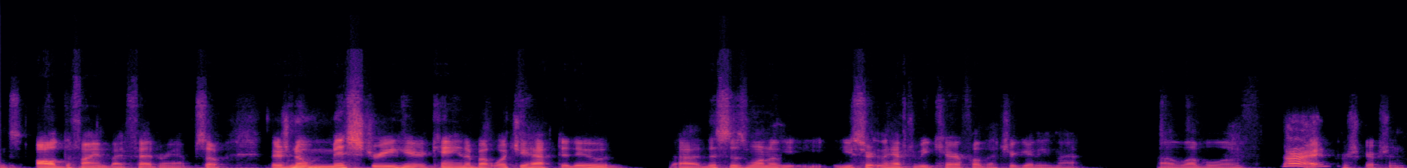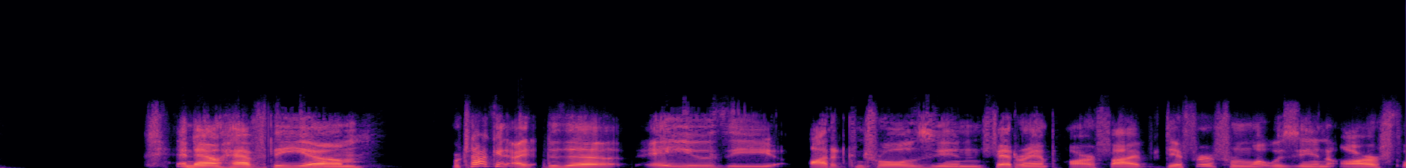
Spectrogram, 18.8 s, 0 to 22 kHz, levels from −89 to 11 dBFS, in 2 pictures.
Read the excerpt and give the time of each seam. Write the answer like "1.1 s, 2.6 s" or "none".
5.2 s, 12.9 s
